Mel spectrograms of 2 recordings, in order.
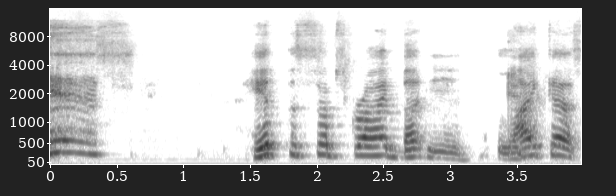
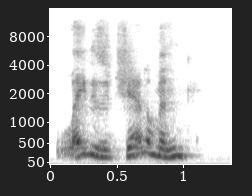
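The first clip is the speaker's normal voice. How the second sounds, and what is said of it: Radio DJ announcer voice. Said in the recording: “put on my radio voice ... Put on my DJ voice.”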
